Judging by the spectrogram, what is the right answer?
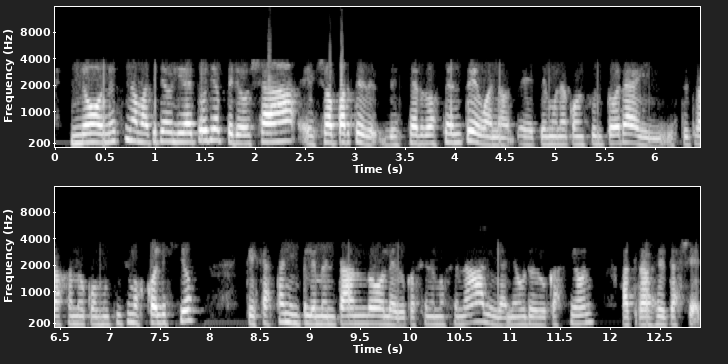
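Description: This woman speaks at a fairly quick pace, her medium pitch moving with ordinary variation. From Argentina, Córdoba province. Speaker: teacher and neuroscience educator. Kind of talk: interview conversation. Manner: hesitant, many fillers.

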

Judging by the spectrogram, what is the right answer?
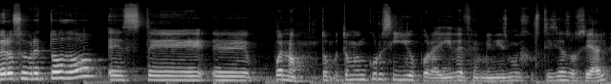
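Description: Over noticeable background noise, a woman with a strong northern Mexican accent speaks at a moderate pace and medium pitch. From northern Mexico. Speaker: lawyer. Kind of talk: casual chat.

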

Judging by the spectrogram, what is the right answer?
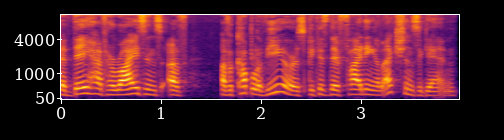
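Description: A woman speaks with a Dutch accent at a medium pitch. Her tone is dark and mellow, with ordinary pitch variation. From Netherlands. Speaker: political science professor. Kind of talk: panel discussion.

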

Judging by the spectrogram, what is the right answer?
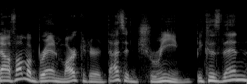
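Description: Somewhat breathy and animated, the voice moves at a fairly quick pace with lively intonation in a very clean recording with a silent background. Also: man. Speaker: content creator and podcast co-host. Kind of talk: casual brainstorm chat. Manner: fast.

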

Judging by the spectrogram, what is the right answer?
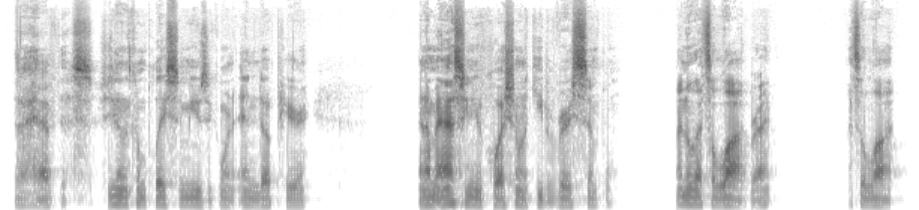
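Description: In a very clean recording with a silent background, a man with a slight Southern US accent talks at a very fast pace. His pitch is fairly low, his intonation fairly even, and he leaves long, frequent pauses. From US South, coal mining region; raised in northern Indiana. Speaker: pastor. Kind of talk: sermon. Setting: church with audience. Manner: casual, joking.

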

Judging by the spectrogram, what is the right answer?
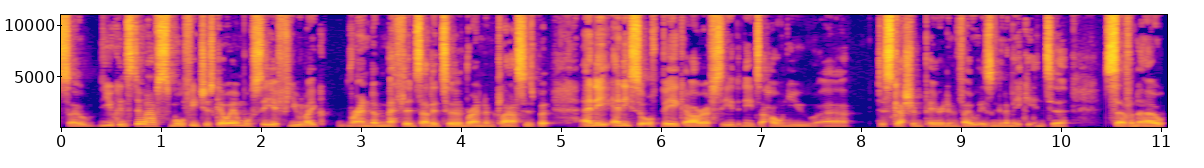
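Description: This man's voice is fairly low, with a dark, mellow tone. He talks at a fairly quick pace with fairly even intonation. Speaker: software developer. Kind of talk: casual chat.

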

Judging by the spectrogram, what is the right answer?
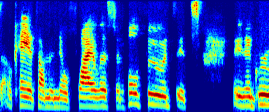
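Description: A woman with an unremarkable speaking voice at medium pitch, a fairly quick pace and ordinary pitch variation, in an American accent. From Colorado, US. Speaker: wine entrepreneur and former sommelier. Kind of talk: casual chat.

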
